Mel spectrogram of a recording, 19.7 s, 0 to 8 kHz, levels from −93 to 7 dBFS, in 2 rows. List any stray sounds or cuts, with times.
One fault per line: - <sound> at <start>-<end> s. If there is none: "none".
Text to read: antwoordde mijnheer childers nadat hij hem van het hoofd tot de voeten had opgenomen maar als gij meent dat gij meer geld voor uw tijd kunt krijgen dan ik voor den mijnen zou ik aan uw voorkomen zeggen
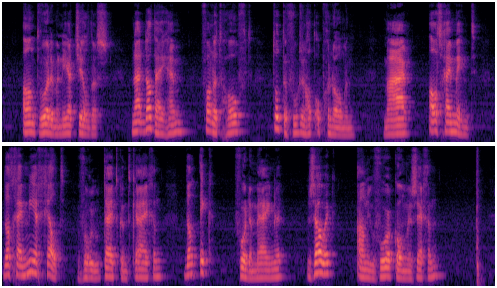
- thud at 19.3-19.5 s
